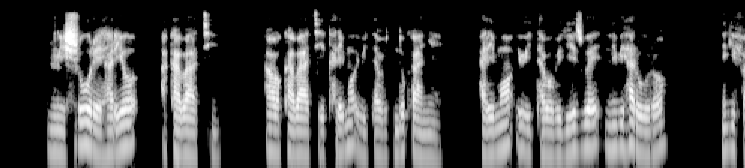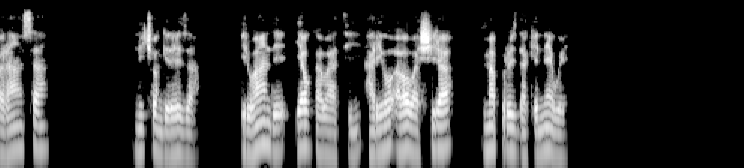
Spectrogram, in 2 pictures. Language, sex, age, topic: Rundi, male, 25-35, education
